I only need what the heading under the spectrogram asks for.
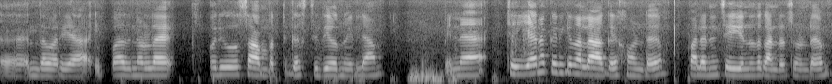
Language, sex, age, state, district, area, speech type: Malayalam, female, 18-30, Kerala, Malappuram, rural, spontaneous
